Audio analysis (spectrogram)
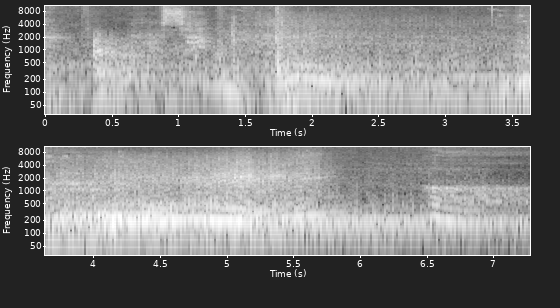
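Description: A car engine idles outside, where the car waits to pick people up, with a steady low rumble, swelling a little louder midway, while a few brief clunks and thuds sound over it.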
